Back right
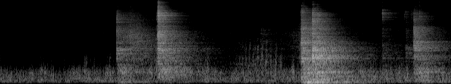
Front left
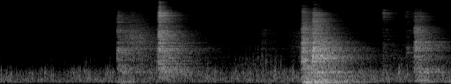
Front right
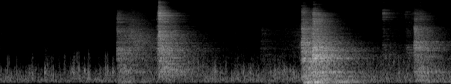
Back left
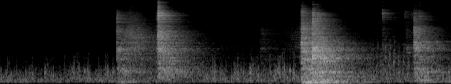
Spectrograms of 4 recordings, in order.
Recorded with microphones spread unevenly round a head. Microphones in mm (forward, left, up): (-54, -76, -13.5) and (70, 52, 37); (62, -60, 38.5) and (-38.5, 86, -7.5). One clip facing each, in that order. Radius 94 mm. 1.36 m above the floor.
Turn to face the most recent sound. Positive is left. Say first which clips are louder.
# back right 1 dB, back left 1 dB
turn(degrees=175)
